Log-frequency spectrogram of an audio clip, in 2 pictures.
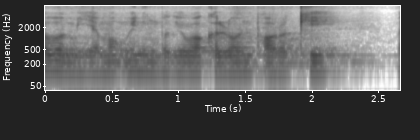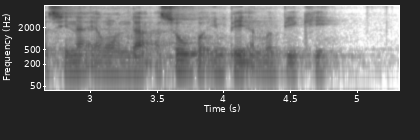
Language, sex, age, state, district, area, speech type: Manipuri, male, 18-30, Manipur, Kakching, rural, spontaneous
